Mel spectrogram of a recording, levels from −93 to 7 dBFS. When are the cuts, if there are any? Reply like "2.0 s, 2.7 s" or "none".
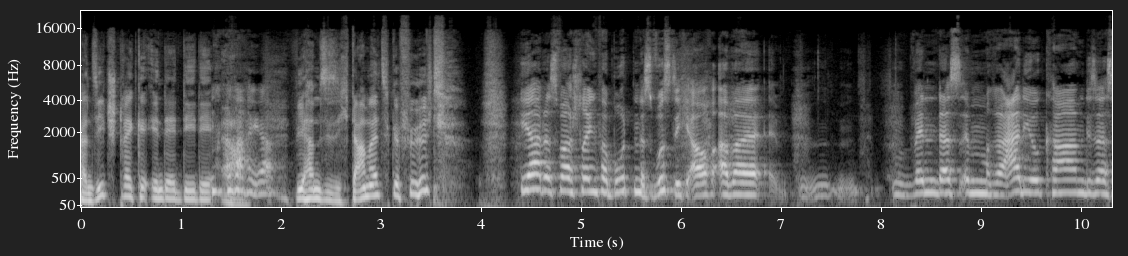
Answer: none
